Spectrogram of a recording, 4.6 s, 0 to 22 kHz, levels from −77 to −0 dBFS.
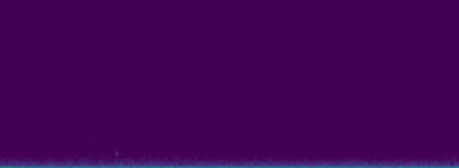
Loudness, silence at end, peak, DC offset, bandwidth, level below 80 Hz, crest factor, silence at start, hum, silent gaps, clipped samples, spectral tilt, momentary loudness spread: -49 LUFS; 0 s; -28 dBFS; under 0.1%; 15.5 kHz; -46 dBFS; 16 dB; 0 s; none; none; under 0.1%; -6.5 dB/octave; 2 LU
